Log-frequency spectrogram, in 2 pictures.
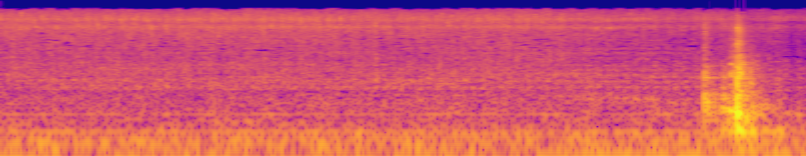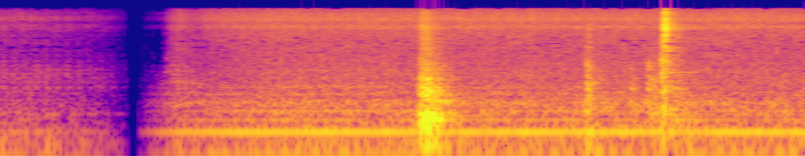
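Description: A stainless steel pan of ground pork and bitter gourd cooking on an electric stove, a low steady sizzle. Short sharp clinks of the lidded pan being handled come about halfway through and twice more, louder, near the end. The sound cuts out briefly just after the middle, and a steady low hum comes in after it.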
